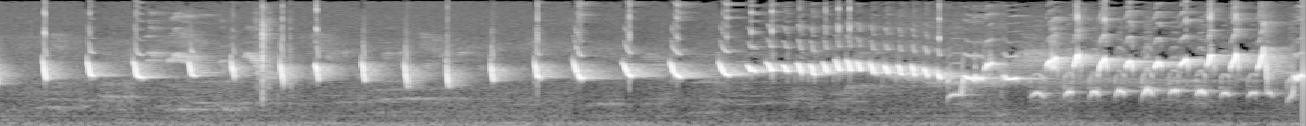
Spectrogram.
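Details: White-rumped shama training song meant to spur fast, intense, many-voiced singing: evenly spaced whistled notes about three per second, speeding into a rapid trill, then quick alternating high and low notes.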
